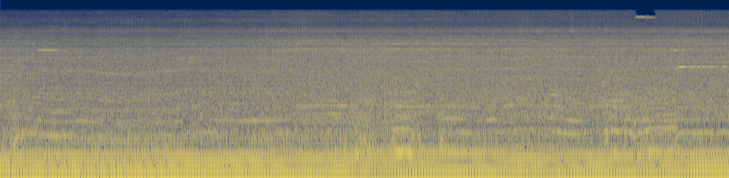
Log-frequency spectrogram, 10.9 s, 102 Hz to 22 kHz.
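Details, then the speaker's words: Used Dixie Chopper XG2503 zero-turn mower, Generac gas engine running, blades off, seat sensor shuts it off when operator stands; steady even drone at constant speed, no knocks, misses or rattles; motor runs good; normal running. "all right and there goes as soon as you get off it shuts off but the motor sounds good and it runs runs good"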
